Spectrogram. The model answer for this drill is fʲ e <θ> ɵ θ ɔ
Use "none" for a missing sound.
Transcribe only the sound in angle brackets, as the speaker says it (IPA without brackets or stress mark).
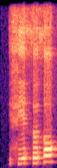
θ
